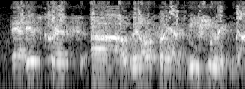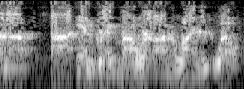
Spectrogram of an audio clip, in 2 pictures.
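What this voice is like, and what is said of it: Nasal Midwestern American accent. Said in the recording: “my nasally Midwestern accent”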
